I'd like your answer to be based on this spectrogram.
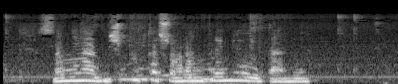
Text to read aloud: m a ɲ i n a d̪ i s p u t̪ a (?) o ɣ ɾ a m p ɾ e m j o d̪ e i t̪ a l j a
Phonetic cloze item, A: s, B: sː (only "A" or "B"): A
